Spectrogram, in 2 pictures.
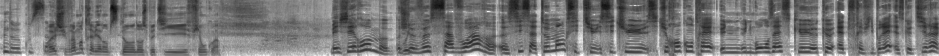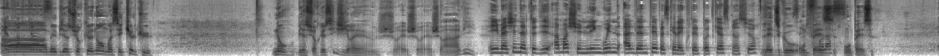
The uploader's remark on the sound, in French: Produit par Binge Audio. Enregistré le 10 octobre 2022 à la Scala Paris.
